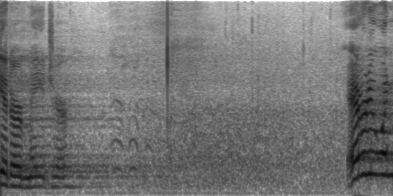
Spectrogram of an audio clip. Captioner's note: audience laughs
